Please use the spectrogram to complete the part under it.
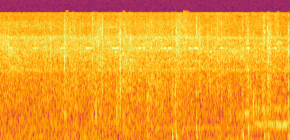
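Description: Footsteps thud softly on grass and dirt.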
